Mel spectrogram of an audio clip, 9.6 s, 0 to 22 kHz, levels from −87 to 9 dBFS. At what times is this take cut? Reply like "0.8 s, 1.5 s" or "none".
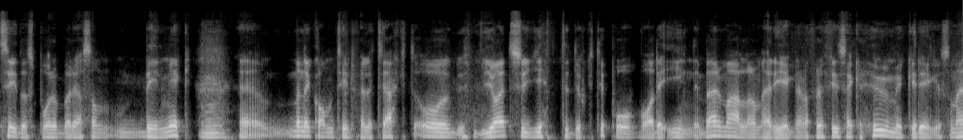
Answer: none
